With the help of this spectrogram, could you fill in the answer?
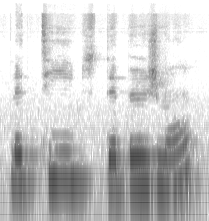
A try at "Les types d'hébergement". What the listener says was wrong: So I would like to know why the S was pronounced for the TYPE word. Why did you pronounce the S? The S of the plural is generally silent.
